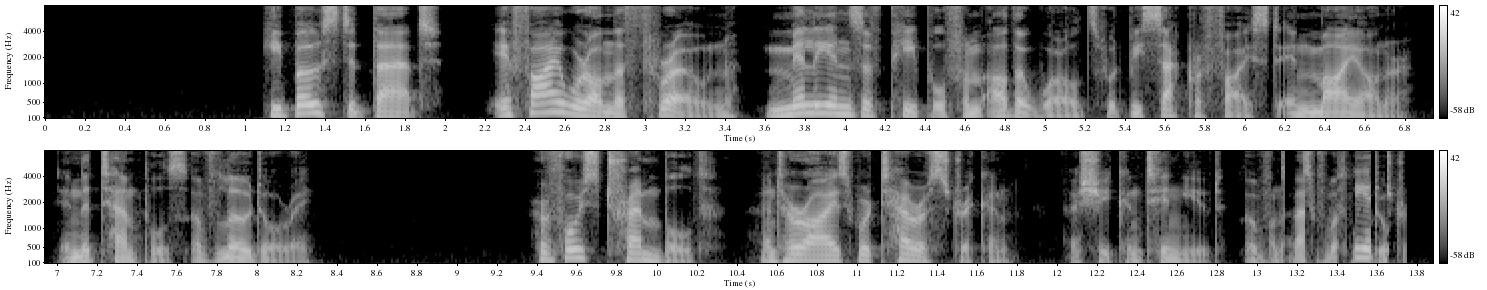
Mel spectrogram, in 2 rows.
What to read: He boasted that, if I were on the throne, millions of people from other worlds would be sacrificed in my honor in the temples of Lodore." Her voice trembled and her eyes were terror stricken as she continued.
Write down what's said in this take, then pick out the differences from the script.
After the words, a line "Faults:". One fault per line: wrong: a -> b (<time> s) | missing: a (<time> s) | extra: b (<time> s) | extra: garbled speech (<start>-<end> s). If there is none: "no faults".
He boasted that, if I were on the throne, millions of people from other worlds would be sacrificed in my honor in the temples of Lodore." Her voice trembled and her eyes were terror stricken as she continued. [garbled]
Faults:
extra: garbled speech (12.9-13.8 s)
